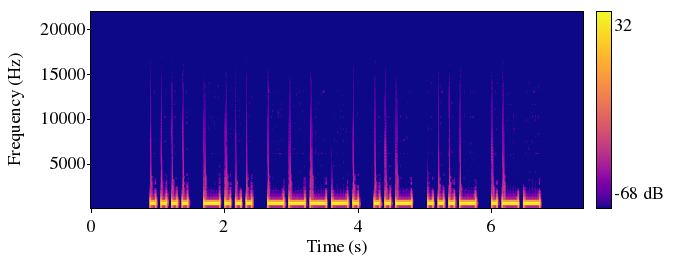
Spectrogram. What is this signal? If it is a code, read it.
Morse code, heard as a keyed tone, about 16 wpm, 700 Hz. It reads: HB9UVW
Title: DXCC-100 Call Signs - 6 Characters - Repeated 2x - 15wpm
